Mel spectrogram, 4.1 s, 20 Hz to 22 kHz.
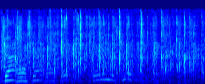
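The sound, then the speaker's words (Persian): Rhythmic hand clapping keeps a quick, regular series of sharp claps going throughout while a voice talks over it. “8 ثانیه به عدد 8 کف مرتب بزن، محکم محکم محکم محکم”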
